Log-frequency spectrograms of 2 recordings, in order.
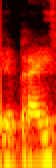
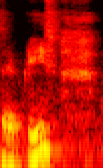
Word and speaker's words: reprise: Throughout my childhood, I used to say reprise, but turns out it's pronounced as reprise.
